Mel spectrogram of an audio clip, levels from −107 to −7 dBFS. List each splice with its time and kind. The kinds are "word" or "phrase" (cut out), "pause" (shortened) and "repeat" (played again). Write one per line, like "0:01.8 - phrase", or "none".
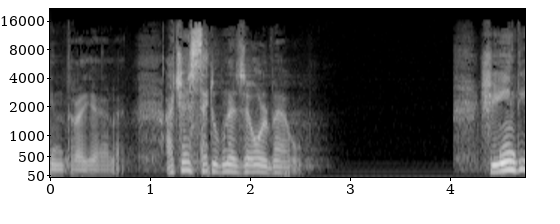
0:01.6 - word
